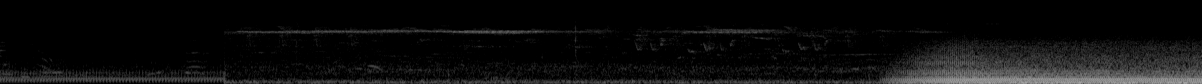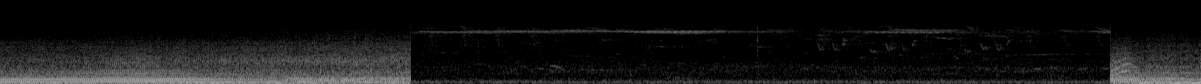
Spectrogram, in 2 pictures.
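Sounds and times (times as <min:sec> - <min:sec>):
vehicle engine hum: 0:00.0 - 0:02.3, 0:08.8 - 0:16.2, 0:23.1 - 0:24.0
high-pitched insect buzz: 0:08.8 - 0:14.1.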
